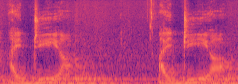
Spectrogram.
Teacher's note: we put the stress on the second syllable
